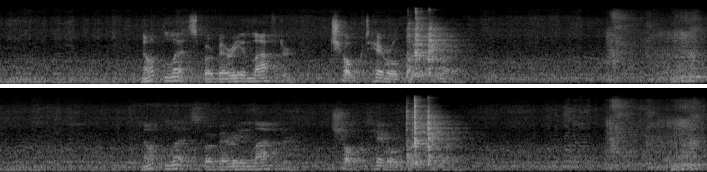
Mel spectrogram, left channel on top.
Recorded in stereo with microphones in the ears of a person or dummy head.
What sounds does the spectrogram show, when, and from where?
1.4 s a man speaking: 60° left (ahead or behind), 0.9 m
4.1 s an alarm: 80° right, 4 m
5.9 s a zipper: 10° right (ahead or behind), 1.5 m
